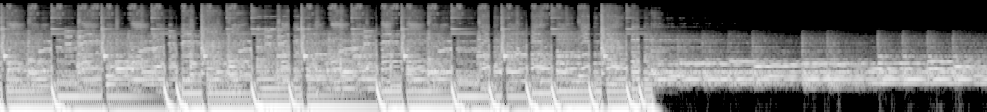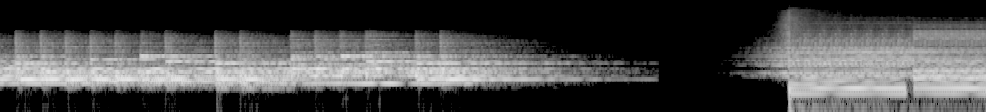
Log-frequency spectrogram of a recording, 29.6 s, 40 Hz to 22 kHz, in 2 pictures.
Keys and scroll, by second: 5.0 Return, 14.2 ctrl+c, 18.3 ctrl+v, 23.4 3, 23.7 6, 24.0 Return, 27.0 Up.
